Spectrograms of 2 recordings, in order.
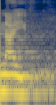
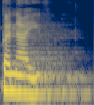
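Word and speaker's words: knife: ये नाइफ, नाइफ इसकी pronunciation क्या है, नाइफ, but what is written there, कनाइफ, बट के की प्रोनाउंस हम नहीं करेंगे, के साइलेंट लेटर है, ओके।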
